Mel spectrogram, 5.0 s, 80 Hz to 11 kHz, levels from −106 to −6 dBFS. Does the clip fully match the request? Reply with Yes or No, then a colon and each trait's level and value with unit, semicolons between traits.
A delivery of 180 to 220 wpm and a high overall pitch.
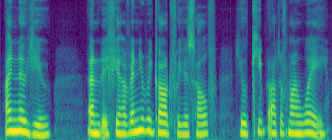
Yes: fast, 205 wpm; high, 200 Hz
